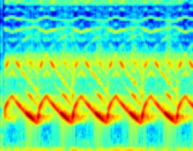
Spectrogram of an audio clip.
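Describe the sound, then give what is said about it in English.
A siren sound effect wails in quick repeating cycles, each tone sliding down in pitch before jumping back up, steady and fairly loud with nothing else heard. “Hey, you didn't hit the siren.”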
